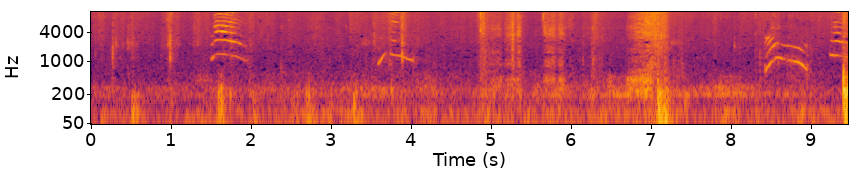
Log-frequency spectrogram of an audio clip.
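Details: Kittens eating weaning food let out three short, bent, high meows spread across the recording, mostly masked by wet smacking and clicking eating sounds.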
